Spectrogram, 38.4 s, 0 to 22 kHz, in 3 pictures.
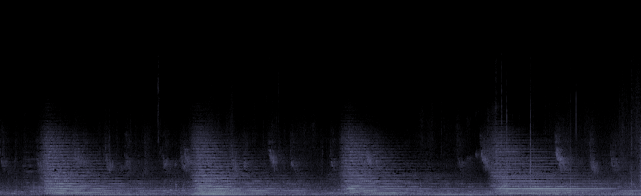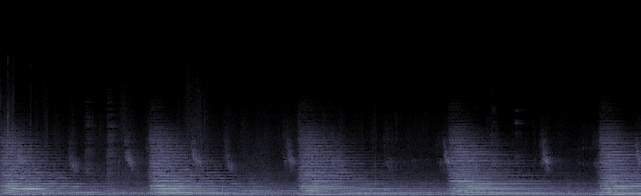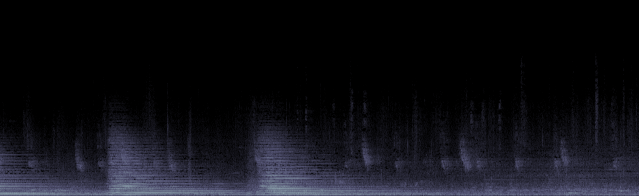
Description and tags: bell striking 11 near Concatedral de Santa Maria de la Redonda (Logrono, Spain). Shure WL183, Fel preamp, PCM M10 recorder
